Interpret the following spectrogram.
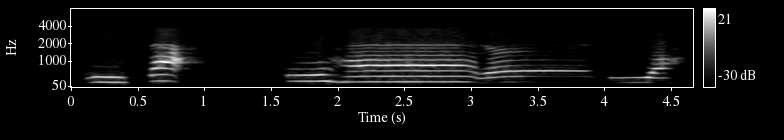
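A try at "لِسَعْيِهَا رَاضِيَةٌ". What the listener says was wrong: Bukan Lisa Tiha, Lisa Iha ya. Ini iya di bawah. Ini iya ya Lisa Iha. Lisa Iha Radiyah.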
